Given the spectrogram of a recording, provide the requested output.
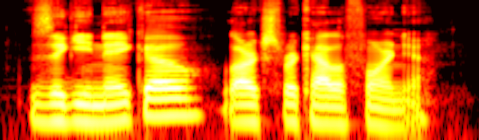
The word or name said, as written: Ziggy Nacco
